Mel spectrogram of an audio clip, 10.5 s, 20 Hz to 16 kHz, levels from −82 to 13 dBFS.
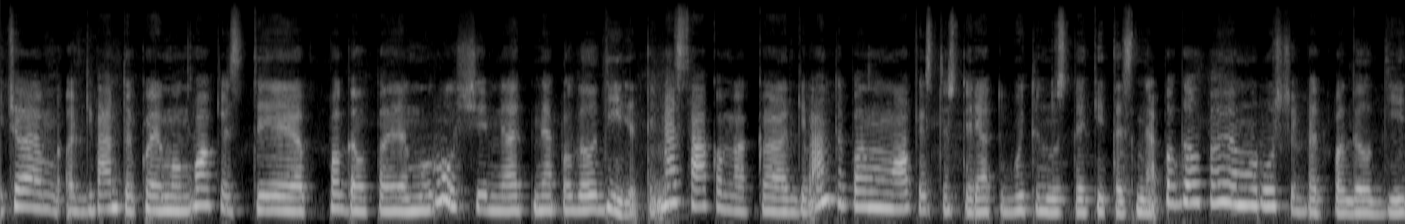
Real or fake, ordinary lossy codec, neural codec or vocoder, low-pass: fake; AAC, 64 kbps; codec, 44.1 kHz, 2.6 kbps, SNAC; 14.4 kHz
